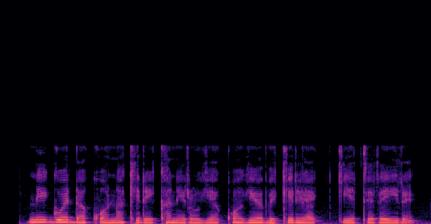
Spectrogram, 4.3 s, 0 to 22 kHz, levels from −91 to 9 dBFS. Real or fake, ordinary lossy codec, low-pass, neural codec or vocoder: fake; none; none; codec, 16 kHz, 16 kbps, FreqCodec, larger model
